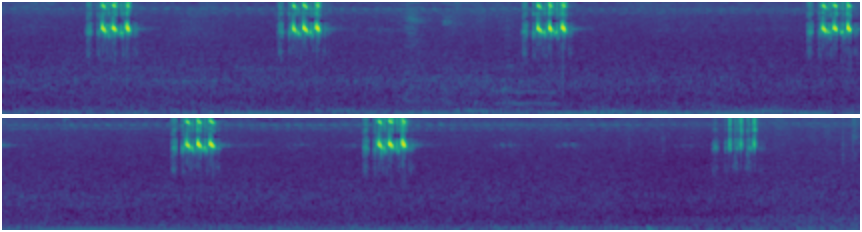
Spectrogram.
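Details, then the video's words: One solitary cricket chirping steadily, seven brief high pulsed bursts roughly one second apart, with quiet low rumble beneath. "The sound of one lonely cricket"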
